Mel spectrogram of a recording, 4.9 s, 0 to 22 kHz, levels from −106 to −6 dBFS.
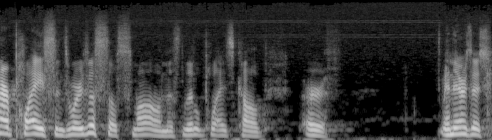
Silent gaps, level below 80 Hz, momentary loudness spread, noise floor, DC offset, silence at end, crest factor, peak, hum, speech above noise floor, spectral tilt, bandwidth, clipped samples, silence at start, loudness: none; -76 dBFS; 10 LU; -69 dBFS; under 0.1%; 0 s; 24 dB; -8 dBFS; none; 38 dB; -5 dB/octave; 17.5 kHz; under 0.1%; 0 s; -32 LUFS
